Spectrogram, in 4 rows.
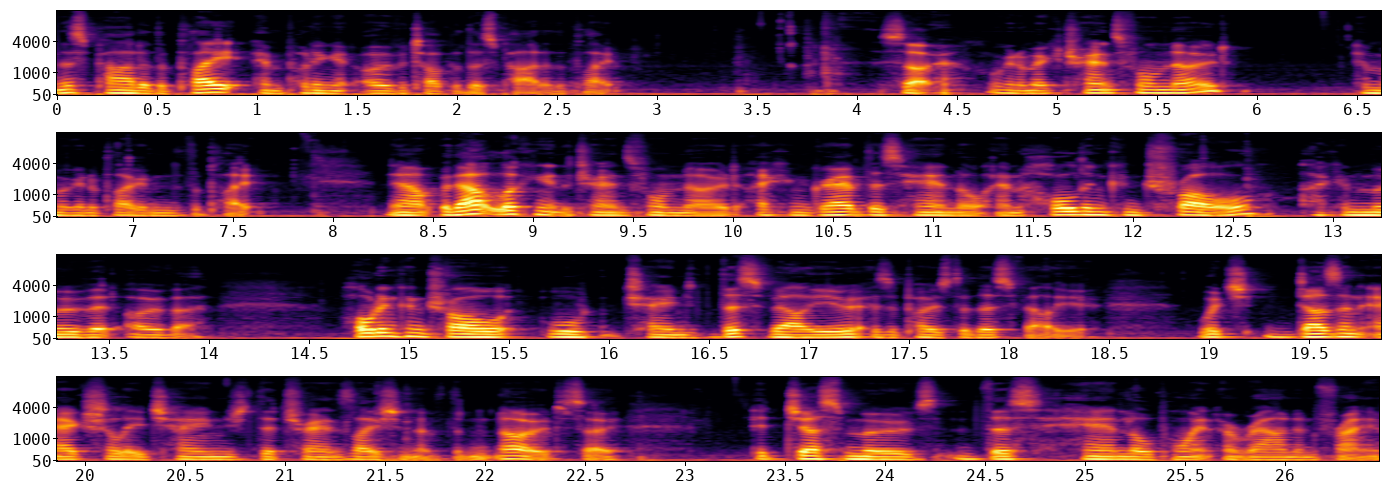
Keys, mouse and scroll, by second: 3.4 click, 3.7 t, 4.3 click, 6.4 click, 8.2 click, 8.2 middle click, 8.4 scroll, 9.4 click, 9.8 middle click, 10.2 scroll, 14.5 ctrl+click, 17.3-18.2 scroll, 21.3 click, 21.4 1, 22.8 click, 22.9 middle click, 23.2 middle click, 25.2 middle click, 26.2 ctrl+click.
